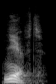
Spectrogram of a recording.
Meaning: oil, petroleum, mineral oil
- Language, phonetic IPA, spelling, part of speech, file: Russian, [nʲeftʲ], нефть, noun, Ru-нефть.ogg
